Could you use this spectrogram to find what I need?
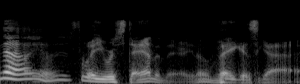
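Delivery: put-on voice, swooping and sing-song. Retelling what his bride said when she picked him up, imitating his wife. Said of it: "'cause I'll do my impression of her".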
